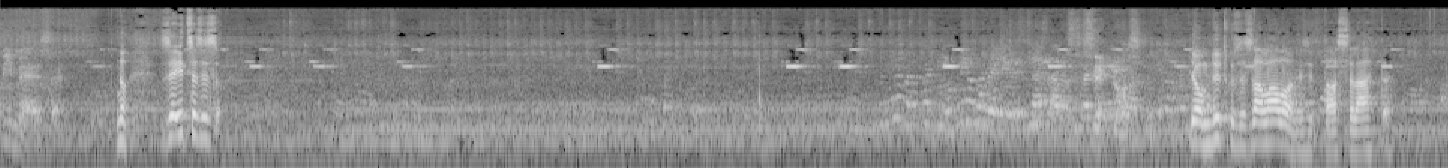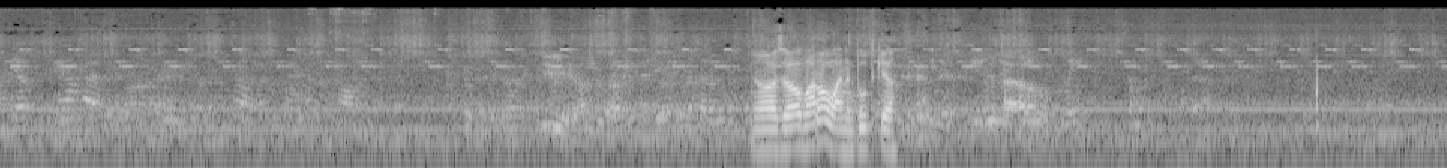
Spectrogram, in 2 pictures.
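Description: A small robot's motors whir steadily as it rolls across a hard floor.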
